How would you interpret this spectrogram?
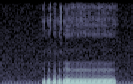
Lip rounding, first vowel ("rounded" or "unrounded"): unrounded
